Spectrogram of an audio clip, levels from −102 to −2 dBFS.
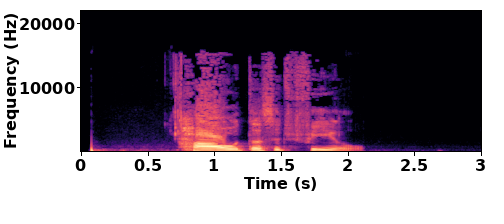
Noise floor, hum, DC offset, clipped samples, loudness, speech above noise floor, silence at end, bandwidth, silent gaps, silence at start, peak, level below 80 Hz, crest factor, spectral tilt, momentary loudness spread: -77 dBFS; none; under 0.1%; under 0.1%; -13 LUFS; 65 dB; 1 s; 15.5 kHz; none; 0.75 s; 0 dBFS; -56 dBFS; 16 dB; -5 dB/octave; 21 LU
